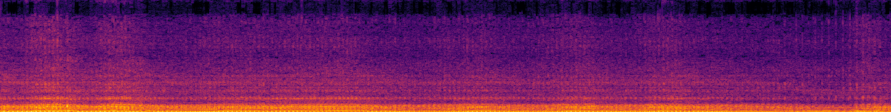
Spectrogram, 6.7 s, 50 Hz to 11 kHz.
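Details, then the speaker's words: 1983 Honda Nighthawk 650 that sat since 1987, first start after long cranking, new plugs and a fuel fix: the engine catches, revs unevenly, then settles into a rumbling idle; running properly. "So, after cranking and cranking yesterday, we finally had a successful first start."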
